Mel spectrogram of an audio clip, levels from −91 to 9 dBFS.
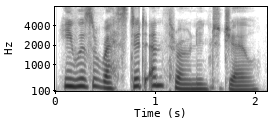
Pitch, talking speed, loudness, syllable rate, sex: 205 Hz, 200 wpm, -18 LUFS, 5.0 syllables/s, female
